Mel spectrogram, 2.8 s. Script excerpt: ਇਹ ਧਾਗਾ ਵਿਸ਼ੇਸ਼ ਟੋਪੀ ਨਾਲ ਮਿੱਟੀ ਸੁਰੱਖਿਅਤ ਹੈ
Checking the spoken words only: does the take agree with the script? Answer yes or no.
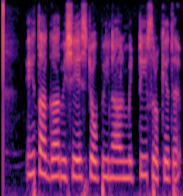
yes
